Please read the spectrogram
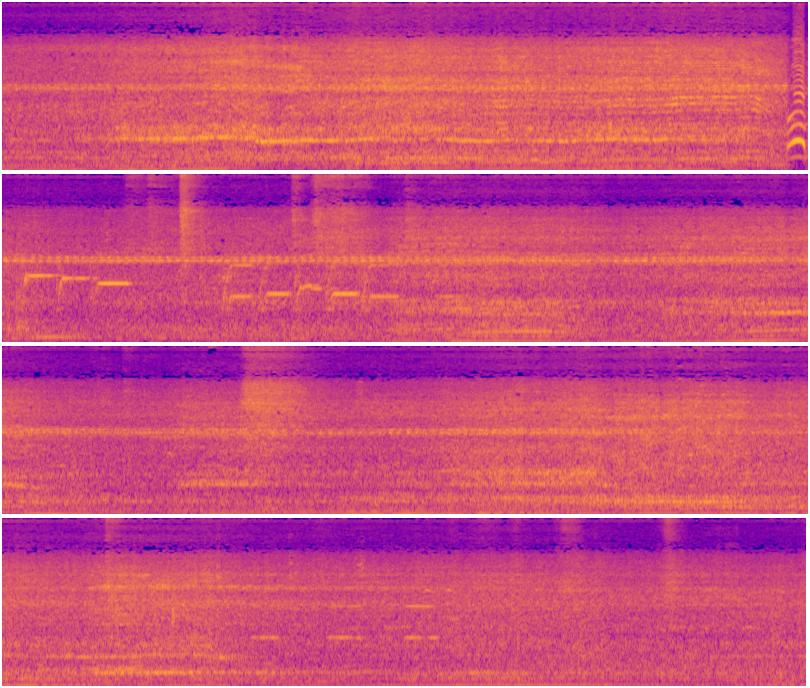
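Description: Heavy diesel trucks and buses climbing a steep hairpin bend, their engines running under load with a deep rumble. About eight seconds in there is a loud sharp knock, followed by a short run of stepped, falling then rising pitched notes.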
